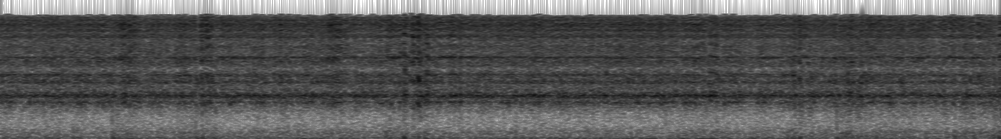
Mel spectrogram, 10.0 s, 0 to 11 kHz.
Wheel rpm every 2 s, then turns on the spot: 230, 240, 230, 230, 230.
none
